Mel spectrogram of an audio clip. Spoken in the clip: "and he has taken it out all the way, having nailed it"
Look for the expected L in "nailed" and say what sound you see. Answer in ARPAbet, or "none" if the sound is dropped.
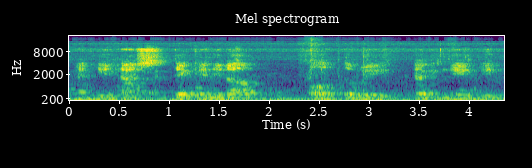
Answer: none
